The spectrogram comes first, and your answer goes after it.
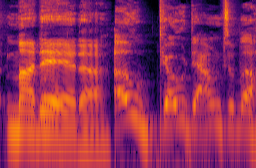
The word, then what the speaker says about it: Madeira: And it's pronounced Madeira. Oh, go down to the harbor if you want to gargle the Spanish so much. Portuguese, Mary. It's Portuguese from the subtropical archipelago of Madeira, which, spoiler alert, is in the name.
